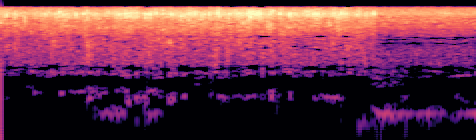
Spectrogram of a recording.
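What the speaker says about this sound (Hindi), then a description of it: "जब तक हमारा प्याज और मिर्च भून रही है" Sliced onion and green chillies fry in hot oil in a pan for a restaurant-style bhindi masala, a loud continuous hiss and crackle that drops a little near the end.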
